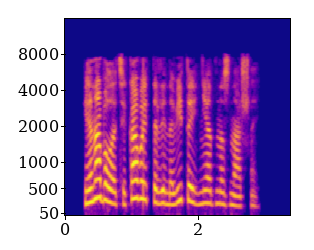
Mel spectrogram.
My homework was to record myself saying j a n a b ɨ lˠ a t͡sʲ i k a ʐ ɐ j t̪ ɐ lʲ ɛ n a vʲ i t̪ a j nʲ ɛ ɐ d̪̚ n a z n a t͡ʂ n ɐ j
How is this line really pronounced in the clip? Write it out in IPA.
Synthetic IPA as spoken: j a n a b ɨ lˠ a t͡sʲ i k a v ɐ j t̪ ɐ lʲ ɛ n a vʲ i t̪ ɐ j nʲ ɛ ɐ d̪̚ n a z n a t͡ʂ n ɐ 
